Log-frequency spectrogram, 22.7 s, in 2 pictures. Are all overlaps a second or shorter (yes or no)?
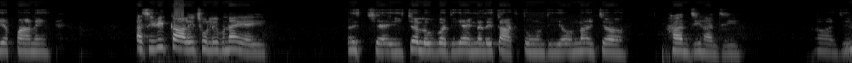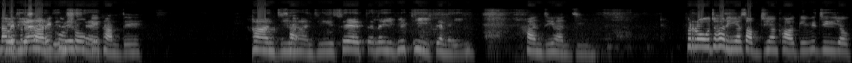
no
